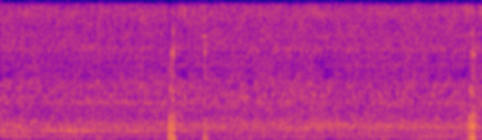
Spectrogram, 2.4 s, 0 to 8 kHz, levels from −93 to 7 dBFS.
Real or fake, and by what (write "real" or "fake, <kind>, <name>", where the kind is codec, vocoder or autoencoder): fake, vocoder, HiFi-GAN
